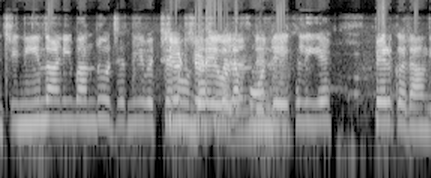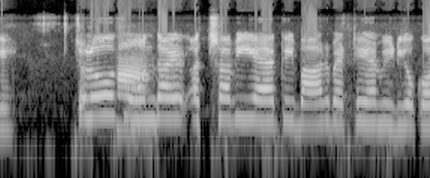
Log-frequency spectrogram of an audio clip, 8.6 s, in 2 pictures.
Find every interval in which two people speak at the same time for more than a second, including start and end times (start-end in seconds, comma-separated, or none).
1.6-2.9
